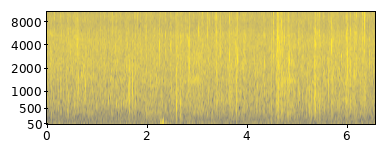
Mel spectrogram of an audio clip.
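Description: Rain falling, with many separate drops ticking irregularly, and a single dull thump a little over two seconds in.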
